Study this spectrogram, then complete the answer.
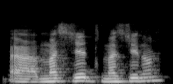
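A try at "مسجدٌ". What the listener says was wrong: So make sure you're pronouncing the last vowels. It's masjidun. No, I just want you to pronounce it with all the vowels, even the last vowels, the tanween on the end. So masjidun. I just want you to say masjidun.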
